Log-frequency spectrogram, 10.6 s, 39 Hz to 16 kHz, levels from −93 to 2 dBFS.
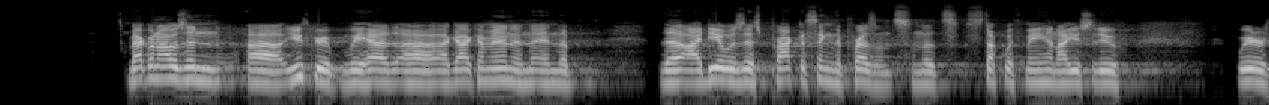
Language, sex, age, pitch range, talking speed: English, male, 20-39, 145-195 Hz, 205 wpm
